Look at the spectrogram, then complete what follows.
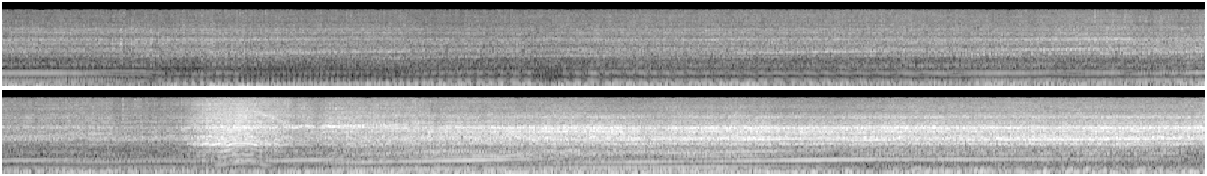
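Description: A vehicle engine running steadily, dipping in pitch about a second in, then climbing steadily in pitch from about eight seconds in as it accelerates hard, and holding high toward the end.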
